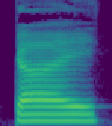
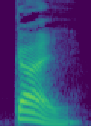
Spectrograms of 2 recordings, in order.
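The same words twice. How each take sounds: First: The pitch stays high and level. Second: The pitch falls sharply from high to low.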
